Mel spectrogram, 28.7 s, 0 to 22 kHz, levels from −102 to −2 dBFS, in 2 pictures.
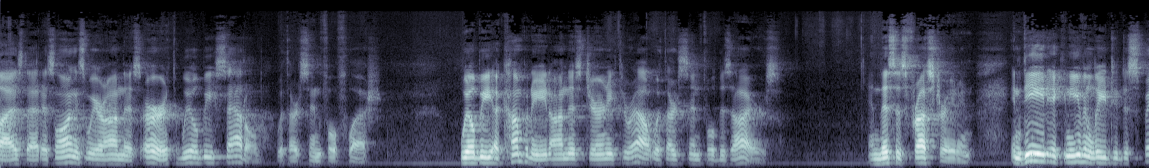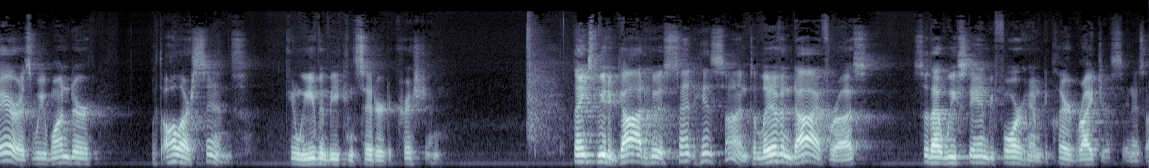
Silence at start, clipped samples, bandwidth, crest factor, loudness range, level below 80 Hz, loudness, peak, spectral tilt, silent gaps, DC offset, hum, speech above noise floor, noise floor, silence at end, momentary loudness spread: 0 s; under 0.1%; 14 kHz; 20 dB; 8 LU; -78 dBFS; -20 LUFS; -2 dBFS; -4.5 dB/octave; none; under 0.1%; none; 47 dB; -67 dBFS; 0 s; 17 LU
